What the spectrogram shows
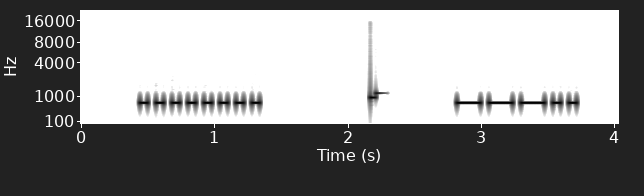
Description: Morse code, heard as a keyed tone, about 20 wpm, 700 Hz. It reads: <HH> 8
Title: Single Character (Letter:Number:Punctuation:Prosign) - Rapid-Fire - 20wpm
